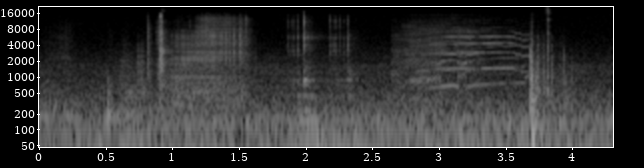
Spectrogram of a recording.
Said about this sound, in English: You closed the door all the way.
